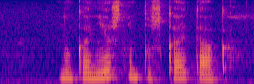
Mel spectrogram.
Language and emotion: Russian, neutral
